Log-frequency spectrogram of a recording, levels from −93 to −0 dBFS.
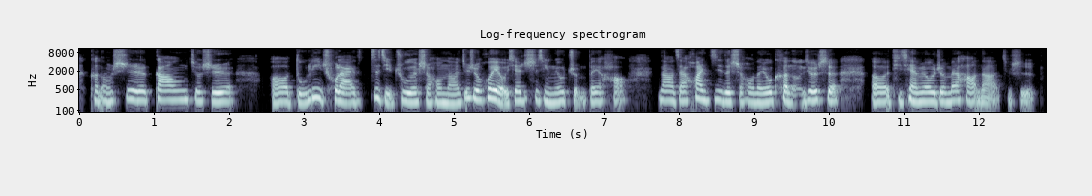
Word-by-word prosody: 可 210 - -3
能 200 -1 -3
是 210 0 +2
刚 220 0 0
就 210 -3 -4
是， 195 -1 +2 0.5
呃， 190 +2 0
独 180 -1 -3
立 255 +4 +2
出 215 +2 -1
来 180 -1 +2 0.2
自 265 - -1
己 190 -6 -1
住 195 +1 0
的 185 0 +4
时 185 -1 -2
候 180 0 -3
呢， 170 0 -1
就 185 - -1
是 235 -3 +4
会 235 +2 +6
有 - - +7
一 - - +1
些 210 -2 0
事 225 0 -4
情 200 -3 -1
没 180 - -1
有 200 - 0
准 200 +1 -6
备 190 -1 -2
好。 - - -6 0.4
那 210 -1 -2
在 200 +1 -1
换 230 -1 +2
季 220 +1 -5
的 190 -1 +4
时 190 -1 -2
候 190 -1 -4
呢， 180 -1 0
有 185 +2 +2
可 200 +1 +2
能 170 +1 -6
就 210 +1 +4
是， 210 -1 0 0.4
呃， 190 +1 +1
提 - - -8
前 190 +1 +2
没 195 - +1
有 195 0 +3
准 190 -1 0
备 210 +1 0
好 210 - -1
呢， - - -3
就 - - -15
是 - - -7
195 Hz, 255 characters per minute, -20 LUFS, 185-215 Hz, 0.5 s, 有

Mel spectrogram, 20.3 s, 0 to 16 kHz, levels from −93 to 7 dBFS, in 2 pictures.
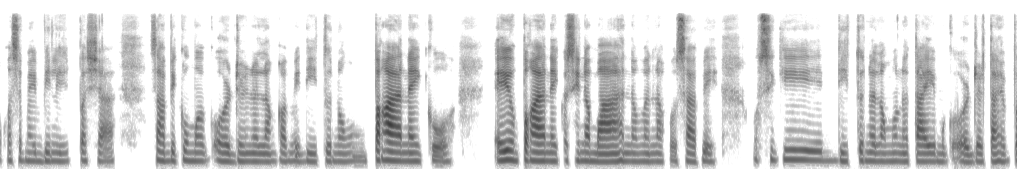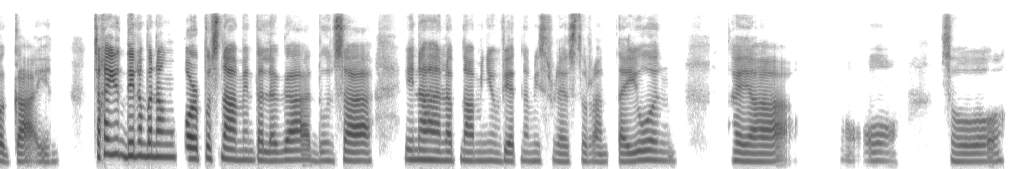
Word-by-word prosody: kasi 185 +1 -1
may 185 - -8
binili 180 0 -10
pa - - -10
siya, - - -4 0.3
sabi 190 -2 -5
ko 200 - -8
mag-order 180 -1 -7
na 175 - -7
lang 170 0 -8
kami 180 -1 -10
dito 175 +1 -11
nung 170 - -14
panganay 185 -3 +5
ko. 170 - -8 0.4
Eh, 195 0 +3
yung 200 -2 +1
panganay 185 -2 +4
ko, 195 - +2
sinamahan 180 -1 0
naman 175 0 -10
ako, 170 - -13
sabi, 170 -1 -1 0.4
"O - - -16
sige, 210 -2 -2
dito 190 0 -11
na 185 - -6
lang 175 -1 -9
muna 180 -1 -9
tayo, 175 0 -3
mag-order 170 0 -8
tayong 170 +1 -6
pagkain." 170 -1 -2 0.3
Tsaka 340 - +6
yun 335 - +4
din 295 +1 +7
naman 285 0 +5
ang 270 0 +3
purpose 240 -3 +6
namin 215 -3 +5
talaga, 200 +1 0
dun 190 +1 -11
sa 190 -2 +5 0.3
hinahanap 210 -3 +1
namin 190 -1 -4
yung - - -15
Vietnamese 185 +2 -5
restaurant 170 -1 -4
na 175 - -1
'yon, 200 +2 -3 0.6
kaya, 175 - -1 0.5
oo. 185 - -14 0.4
So 175 0 -6
185 Hz, 155 wpm, -27 LUFS, 175-200 Hz, 0.6 s, din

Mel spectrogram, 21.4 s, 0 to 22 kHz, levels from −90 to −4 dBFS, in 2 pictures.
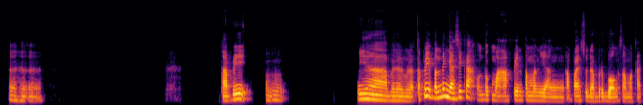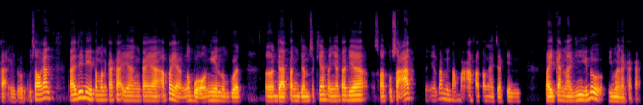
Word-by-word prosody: Heeh 135 -3 -7
heeh. 115 -2 -10 2.9
Tapi 155 +8 +3 0.3
mhm. 135 +1 -9 1.2
Iya, 155 -4 +4
benar 125 -1 -1
benar. 115 -1 -3
Tapi 250 - +2
penting 225 +5 +5
gak 180 -3 +5
sih 210 - 0
Kak, 215 0 +1
untuk 140 -1 -5
maafin 135 +1 -1
teman 130 -1 -2
yang 115 -2 -2
apa, 125 - 0
sudah 115 -2 -1
berbohong 115 -1 +2
sama 110 0 -4
Kakak, 105 +1 -5
gitu. 105 -1 -9
Misalkan, 190 +9 +2 0.2
tadi 160 +8 +4
nih 180 -6 +2
teman 145 -1 -3
Kakak, 135 0 +1
yang 130 -2 -2
kayak, 125 0 +1
apa 130 0 +1
ya, - - +3
ngebohongin 125 0 +1
buat, 115 -1 +1 0.4
eee, 120 0 +3
datang 120 +1 +3
jam 120 0 +1
sekian 150 +4 -1
ternyata 130 0 -1
dia 140 +1 +3 0.2
suatu 125 +1 -2
saat 180 +8 +3 0.2
ternyata 135 +7 -8
minta 155 -4 -6
maaf 135 -1 -4
atau 125 0 -4
ngajakin 115 0 -7 0.4
baikan 120 +3 +3
lagi 120 +2 -2 0.2
gitu 185 -4 0
gimana, 115 -4 -2
Kakak? 95 - -10
125 Hz, 145 wpm, -19 LUFS, 120-145 Hz, 2.9 s, penting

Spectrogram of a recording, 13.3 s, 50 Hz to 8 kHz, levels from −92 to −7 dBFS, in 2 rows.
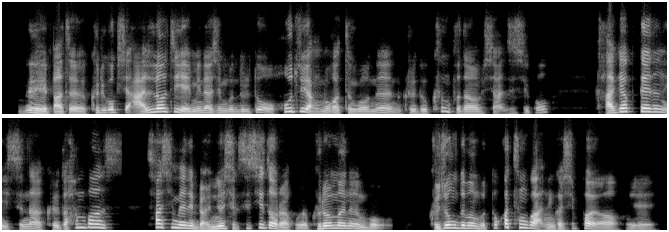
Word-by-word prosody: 네, 145 -1 +2
맞아요. 115 -1 0
그리고 170 +4 -1
혹시 190 - -1
알레르기 230 +1 +3
예민하신 145 +3 0
분들도 130 +7 -3
호주 240 -1 0
양모 135 +7 +2
같은 145 -2 -3
거는 125 -3 -4
그래도 130 +4 -5
큰 245 - -8
부담 130 -5 -2
없이 125 -1 -7
안 90 +1 -9
쓰시고, 115 - -11 0.4
가격대는 235 -2 +3
있으나 150 0 -4
그래도 130 +3 -3
1 240 +8 -4
번 245 -2 +3
스 235 +2 -18 0.2
사시면은 235 -7 +2
몇 - - 0
년씩 165 -2 +2
쓰시더라고요. 190 - 0
그러면은 180 -4 +2
뭐, 105 -2 -5 0.4
그 145 - -2
정도면 205 -4 +3
뭐 130 - -2
똑같은 240 +1 0
거 195 - +6
아닌가 120 +3 -2
싶어요. 120 -6 0
예. 90 -3 -8
155 Hz, 390 characters per minute, -23 LUFS, 130-215 Hz, 0.4 s, 거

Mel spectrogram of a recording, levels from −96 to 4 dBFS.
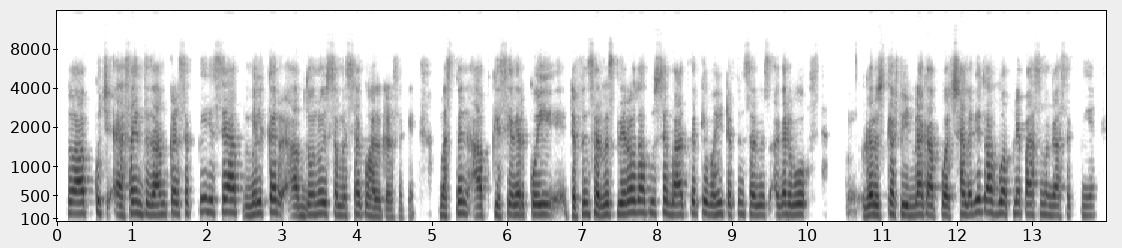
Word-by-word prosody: तो 195 - +1
आप 190 0 +3
कुछ 210 - 0
ऐसा 170 +2 0
इंतजाम 180 -2 +1
कर 195 - +2
सकती 195 +4 -6
हैं 230 - +1
जिससे 215 +1 0
आप 210 0 +4
मिलकर 195 +5 +1
आप 160 0 -1
दोनों 175 +2 0
इस 185 - -4
समस्या 165 +1 -2
को 170 0 -3
हल 145 0 +1
कर 130 - -3
सकें। 135 0 -16 0.4
मसलन 185 +5 0 0.2
आप 155 0 -1
किसी 170 +1 -1
अगर 175 0 +3
कोई 175 0 +3 0.3
टिफ़िन 190 0 0
सर्विस 180 0 +2
ले 185 - +6
रहा 200 - +4
हो, 210 - +4
तो 210 - +3
आप 205 0 -1
उससे 205 +1 -1
बात 175 0 +1
करके 195 +1 0
वही 180 0 0
टिफ़िन 185 +2 -7
सर्विस 170 -2 -3
अगर 175 +1 +1
वो 175 +1 +3 0.6
अगर 450 - +3
उसका 170 +3 0
फीडबैक 170 0 +1
आपको 165 +1 +1
अच्छा 165 +2 0
लगे, 175 +5 +2
तो 215 -1 +1
आप 205 -2 +3
वो 195 - +4
अपने 190 0 -2
पास 175 0 -1
मँगा 165 -2 -2
सकती 160 0 -11
हैं। 160 - -11
180 Hz, 225 wpm, -23 LUFS, 170-195 Hz, 0.6 s, ले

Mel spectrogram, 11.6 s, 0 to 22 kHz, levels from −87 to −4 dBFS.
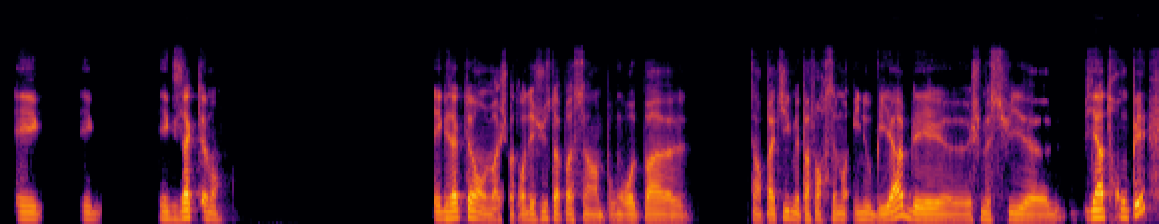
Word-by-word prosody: E 115 -2 0 0.4
e 110 -2 -8 0.6
exactement. 115 -1 +2 2.1
Exactement. 130 0 +3
Moi 100 -1 -3
je - - -7
m'attendais 100 +1 -2
juste 125 +5 -3
à - - +2
passer 100 0 -3
un 95 -1 -4
bon 95 +2 -8
repas, 100 0 0
heu, 90 -1 -8 0.6
sympathique, 125 -1 -1
mais - - -2
pas 100 - -1
forcément 105 0 -4
inoubliable 110 - +2
et 100 -1 +3
heu, 95 0 -4
je 105 +3 -6
me 110 - -2
suis, 105 0 -3
heu, 95 -1 +1 0.5
bien 140 +2 +8
trompé 140 -1 +1
105 Hz, 140 wpm, -25 LUFS, 100-120 Hz, 2.1 s, bien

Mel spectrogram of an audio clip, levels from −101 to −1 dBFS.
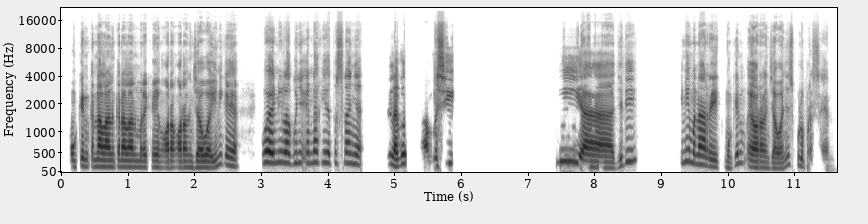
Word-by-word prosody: mungkin 165 +2 -2
kenalan-kenalan 160 -1 +5
mereka 150 0 -4
yang 145 - -4
orang-orang 145 0 +1
Jawa 145 0 +3
ini 165 - -7
kayak, 180 -4 -1 0.3
"Wah, 260 -1 +8
ini 260 +1 -8
lagunya 250 0 -2
enak 265 +1 -4
ya," 255 -1 -4
terus 250 -2 -10
nanya, 235 -4 -3 0.4
"lagu 460 - +4 0.3
apa - - -3
sih?" 245 -1 -1 1.6
Iya, 150 - +3
jadi 280 - -7 0.7
ini 260 +3 -9
menarik. 205 - +1
Mungkin 195 - -8
orang 140 -3 +2
Jawanya 125 - -3
10%, 150 - -12
165 Hz, 135 wpm, -24 LUFS, -, 1.6 s, Wah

